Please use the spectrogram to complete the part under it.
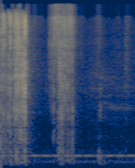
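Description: A deck of oracle cards being shuffled by hand, a quick close riffle of papery rustles followed by softer sliding shuffles, quiet and brief with no talking.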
